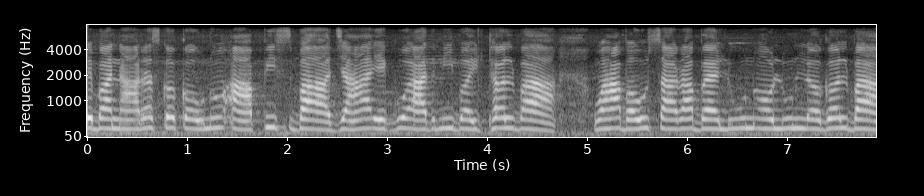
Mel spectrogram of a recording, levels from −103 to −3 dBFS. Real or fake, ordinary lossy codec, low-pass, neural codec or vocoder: real; none; 7.2 kHz; none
